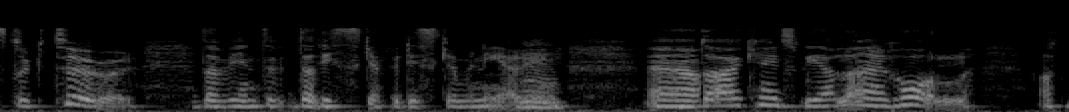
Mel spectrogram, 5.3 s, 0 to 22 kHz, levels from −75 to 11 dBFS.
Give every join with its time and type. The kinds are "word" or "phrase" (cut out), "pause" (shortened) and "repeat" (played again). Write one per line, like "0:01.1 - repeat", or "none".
0:01.0 - word
0:01.6 - phrase
0:03.5 - word
0:03.9 - word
